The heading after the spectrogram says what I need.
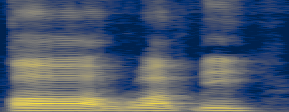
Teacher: idghamul lam fir ra, diidghamkan lam pada ra menjadi qar rabbi.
